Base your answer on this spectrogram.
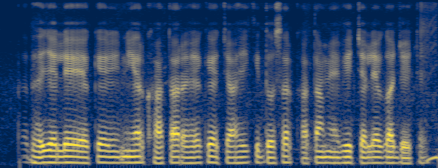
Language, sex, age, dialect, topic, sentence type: Magahi, male, 18-24, Southern, banking, question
